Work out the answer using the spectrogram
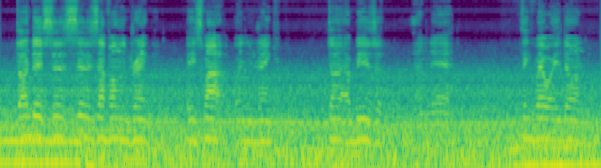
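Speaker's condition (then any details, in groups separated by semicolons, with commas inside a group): Acquired brain injury; fall from balcony; about 12 years since injury; wants speech therapy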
